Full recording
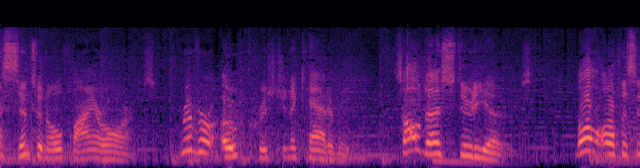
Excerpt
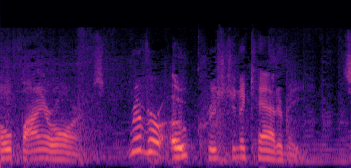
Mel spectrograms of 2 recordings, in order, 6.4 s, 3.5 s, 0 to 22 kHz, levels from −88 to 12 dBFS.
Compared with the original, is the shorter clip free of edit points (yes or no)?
yes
